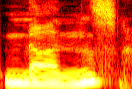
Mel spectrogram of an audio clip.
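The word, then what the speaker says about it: nones: Just to be clear, nuns spelled N-O-N-E-S.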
